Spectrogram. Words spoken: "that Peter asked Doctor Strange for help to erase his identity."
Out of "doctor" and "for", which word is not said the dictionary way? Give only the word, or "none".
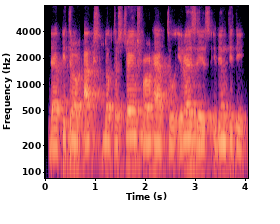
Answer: none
